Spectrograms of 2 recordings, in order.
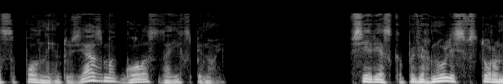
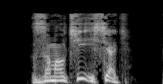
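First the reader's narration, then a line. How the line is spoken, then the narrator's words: Bark. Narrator (Russian): рявкнул на своего клиента Артемий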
